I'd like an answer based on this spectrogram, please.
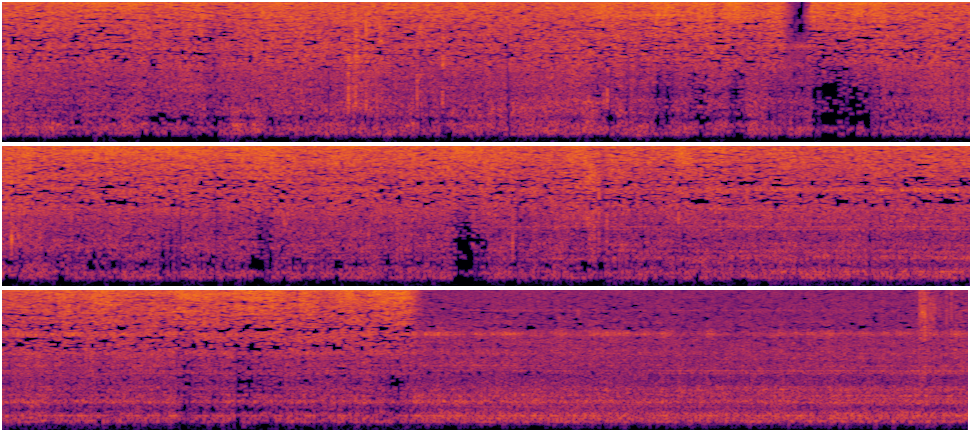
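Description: Air-powered gravity-feed paint spray gun hissing steadily as it sprays paint onto a car body, with a brief break about eight seconds in. The spraying stops about five seconds before the end, and a quieter steady sound is left.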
